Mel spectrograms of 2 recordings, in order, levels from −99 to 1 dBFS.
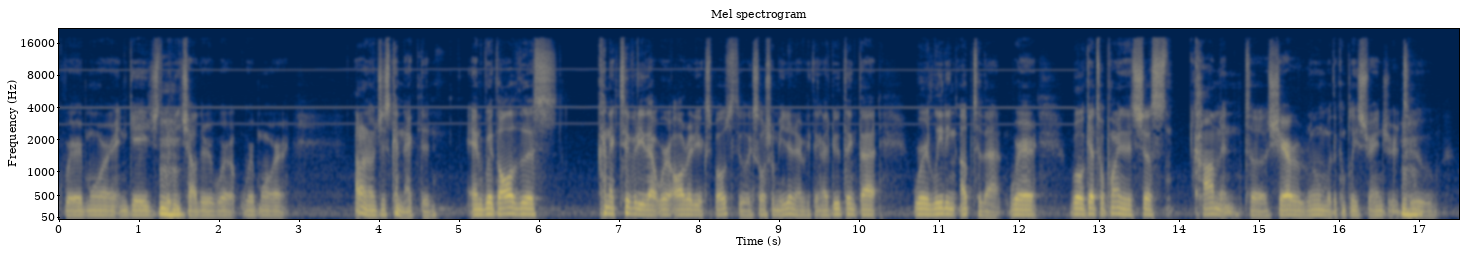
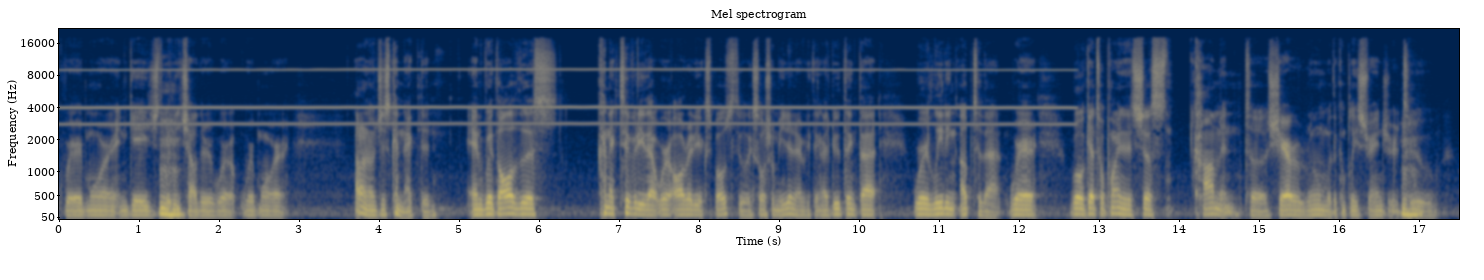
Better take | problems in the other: first | high-pitched whine; loud; until 13 s; 4 kHz, 8 dB below the speech; faint in the first

